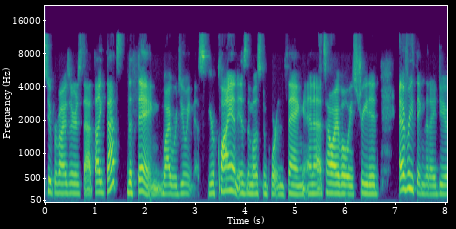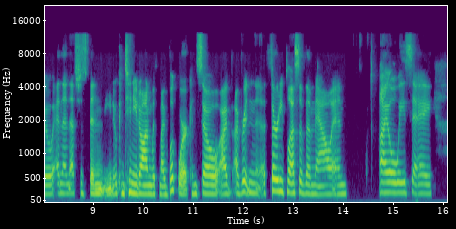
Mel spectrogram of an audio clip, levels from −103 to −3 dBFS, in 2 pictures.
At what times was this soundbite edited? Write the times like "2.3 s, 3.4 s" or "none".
none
